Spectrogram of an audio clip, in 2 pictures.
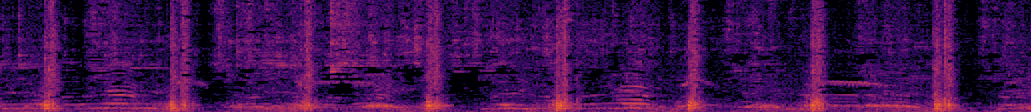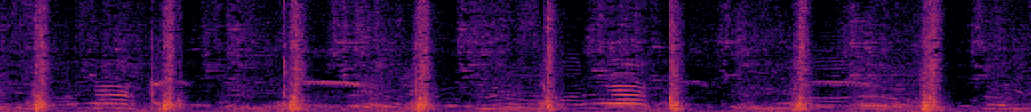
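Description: A bell clangs in a steady, rapid beat.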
